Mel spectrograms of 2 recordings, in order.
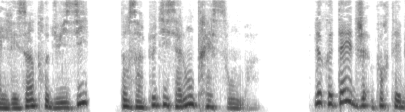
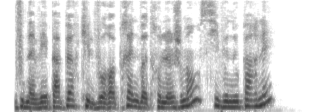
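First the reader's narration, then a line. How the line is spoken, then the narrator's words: Plain. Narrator (French): demanda Gérald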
